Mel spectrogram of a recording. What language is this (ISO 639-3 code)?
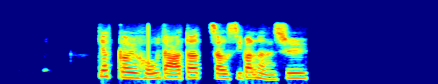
yue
